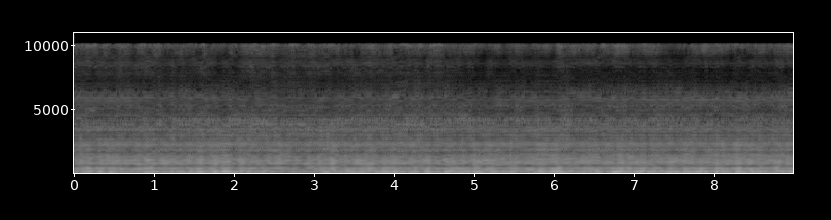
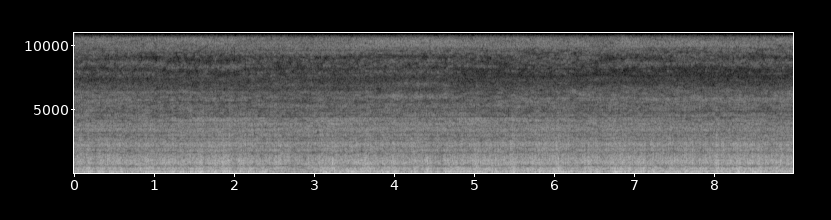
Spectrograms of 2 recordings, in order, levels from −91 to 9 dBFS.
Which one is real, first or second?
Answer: second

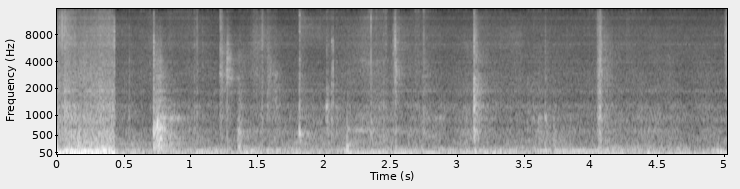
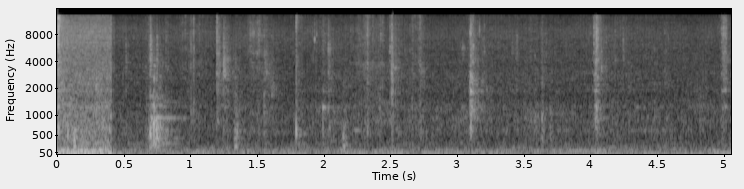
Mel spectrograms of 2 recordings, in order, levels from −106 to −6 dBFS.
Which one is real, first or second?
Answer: second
